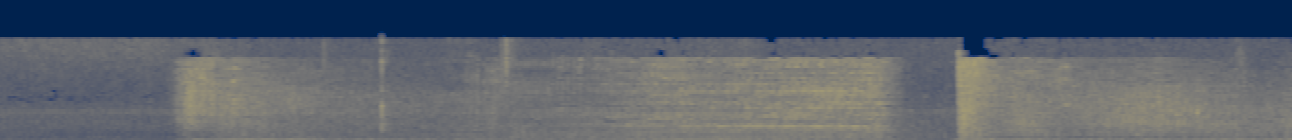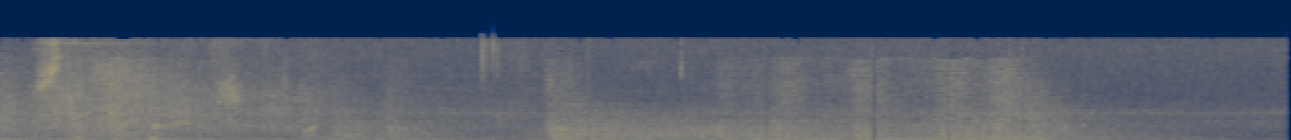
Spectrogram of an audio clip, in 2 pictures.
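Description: Loud video game battle effects and music play, then fade.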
